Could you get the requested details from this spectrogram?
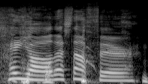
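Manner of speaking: very high, squeaky, put-on woman's voice. Imitating a mother protesting that it's not fair: imitating mama's high voice. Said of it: "That was my mama doing that".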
